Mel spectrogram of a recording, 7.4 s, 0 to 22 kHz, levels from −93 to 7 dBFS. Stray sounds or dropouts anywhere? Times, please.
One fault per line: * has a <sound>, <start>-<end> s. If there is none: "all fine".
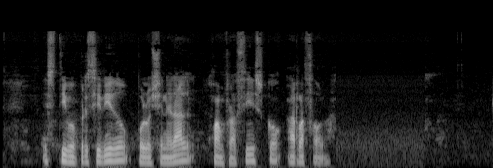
all fine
